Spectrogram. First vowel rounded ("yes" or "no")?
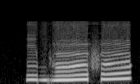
no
